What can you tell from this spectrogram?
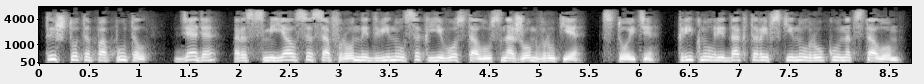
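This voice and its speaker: A man's voice: a little high, dry recording, highs cut off. Man narrating a crime audiobook. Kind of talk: scripted narration.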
